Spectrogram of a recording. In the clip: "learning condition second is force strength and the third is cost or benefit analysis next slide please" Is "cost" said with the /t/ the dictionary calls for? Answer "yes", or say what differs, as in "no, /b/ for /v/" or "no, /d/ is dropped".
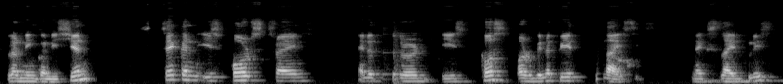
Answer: yes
